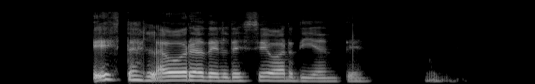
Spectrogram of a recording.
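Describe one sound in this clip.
An elderly woman speaks through a microphone.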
